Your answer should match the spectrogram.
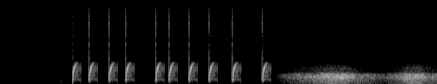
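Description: Logo-animation sound effects: about ten quick, sharp pops in a row, then a low whoosh that swells up near the end.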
